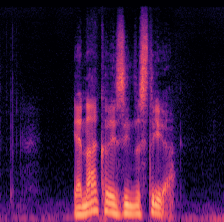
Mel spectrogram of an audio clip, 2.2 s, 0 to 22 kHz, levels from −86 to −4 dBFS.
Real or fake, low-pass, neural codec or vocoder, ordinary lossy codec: fake; 19.8 kHz; codec, 44.1 kHz, 2.6 kbps, DAC; none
